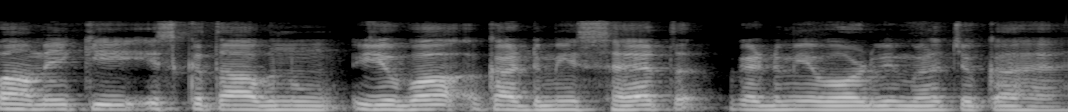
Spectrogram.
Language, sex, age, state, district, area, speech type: Punjabi, male, 18-30, Punjab, Rupnagar, rural, spontaneous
